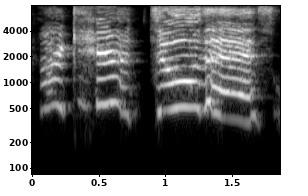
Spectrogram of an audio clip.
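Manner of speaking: high, loud sobbing cry; crying shout. Real, not acted. Fan overwhelmed by the goodbye post, crying shout. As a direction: wail it through tears.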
